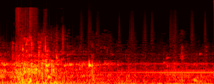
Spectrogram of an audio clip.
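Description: Muffled underwater sound from a camera held below the lake surface: water churning and gurgling over a low rumble, with a faint steady hum.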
